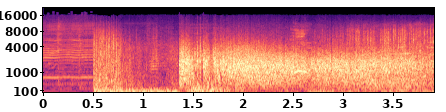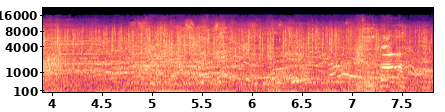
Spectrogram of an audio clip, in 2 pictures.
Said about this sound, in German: Mein Porsche! Oh. Er ist explodiert! Er brennt! Die Explosion sorgte für gehörige Aufregung. Der Porsche brannte aus.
